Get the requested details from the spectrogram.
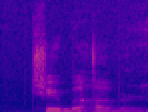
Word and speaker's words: Chuba Hubbard: Chuba Hubbard.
